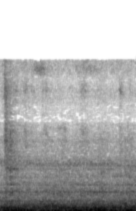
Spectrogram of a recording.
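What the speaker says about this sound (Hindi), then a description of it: "दोस्तों हमारी गाड़ी यहाँ पर पहुँचने वाली है रायरू रेलवे स्टेशन" A passenger train pulls into Rairu railway station on the Gwalior to Joura line, a loud, continuous low rumble of rolling wagons heard from on board with no voices.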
